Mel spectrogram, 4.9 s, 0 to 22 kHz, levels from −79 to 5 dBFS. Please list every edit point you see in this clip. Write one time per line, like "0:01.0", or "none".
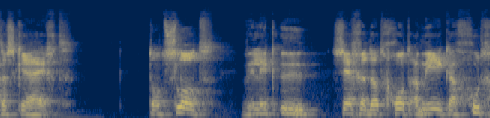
0:03.3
